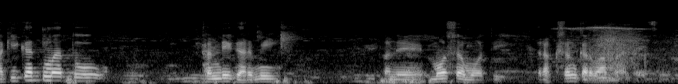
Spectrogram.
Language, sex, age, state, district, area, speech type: Gujarati, male, 60+, Gujarat, Rajkot, urban, spontaneous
